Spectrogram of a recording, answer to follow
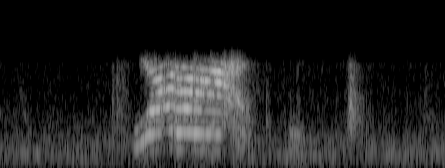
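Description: A single drawn-out, high-pitched whiny vocal cry, about a second long, sliding up at the start and then holding roughly level before fading.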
